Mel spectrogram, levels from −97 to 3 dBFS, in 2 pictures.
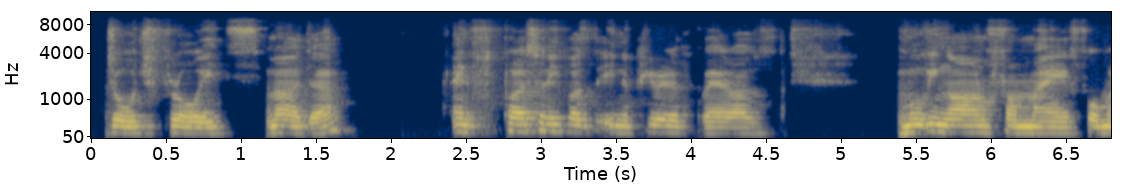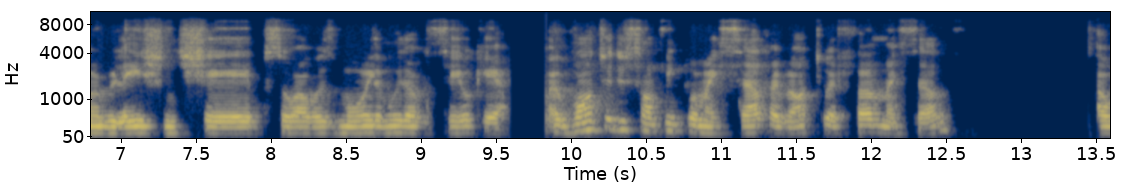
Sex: male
